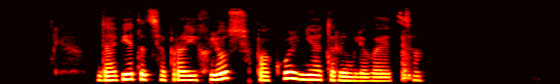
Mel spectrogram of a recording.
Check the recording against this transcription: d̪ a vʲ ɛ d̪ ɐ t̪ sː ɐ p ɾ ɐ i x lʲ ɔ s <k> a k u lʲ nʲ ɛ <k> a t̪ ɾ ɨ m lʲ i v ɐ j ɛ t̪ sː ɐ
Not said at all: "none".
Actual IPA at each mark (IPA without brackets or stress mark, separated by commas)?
p, none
